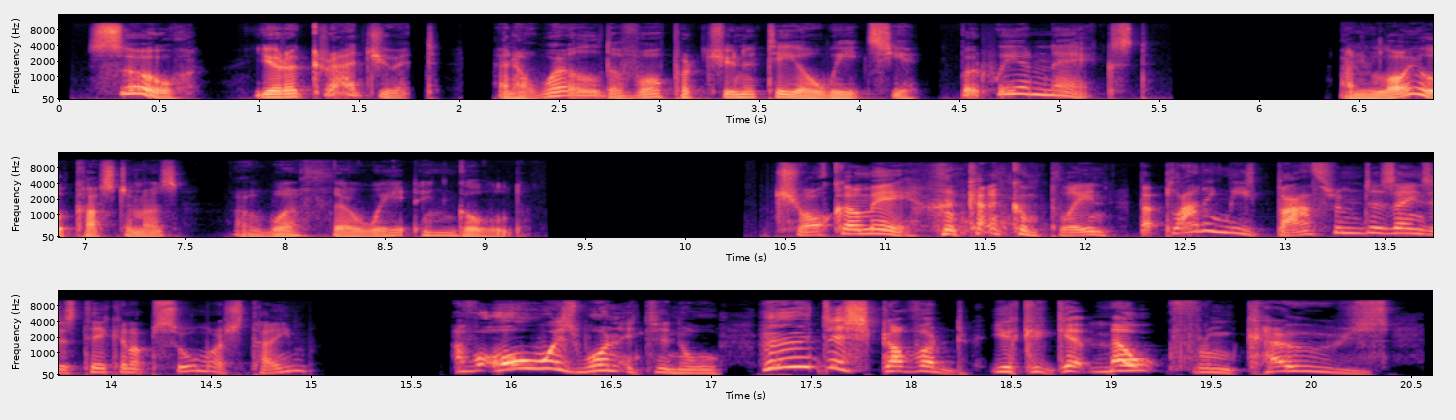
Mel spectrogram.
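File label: English Scottish, male, voice over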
